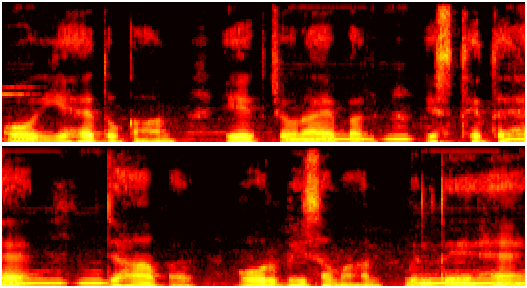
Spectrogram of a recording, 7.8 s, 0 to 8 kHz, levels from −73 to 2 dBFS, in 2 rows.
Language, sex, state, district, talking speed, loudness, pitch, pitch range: Hindi, male, Rajasthan, Jaipur, 115 wpm, -18 LUFS, 100 Hz, 95-110 Hz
